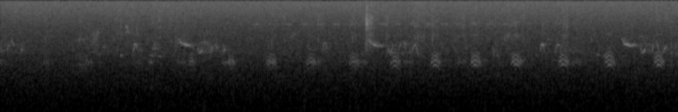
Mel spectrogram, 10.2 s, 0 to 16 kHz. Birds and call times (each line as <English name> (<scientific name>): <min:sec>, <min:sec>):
White-bellied Go-away-bird (Corythaixoides leucogaster): 0:06.5, 0:09.1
